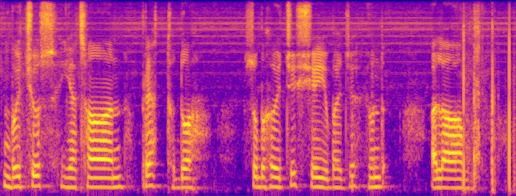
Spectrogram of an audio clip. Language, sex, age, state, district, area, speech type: Kashmiri, male, 30-45, Jammu and Kashmir, Srinagar, urban, read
